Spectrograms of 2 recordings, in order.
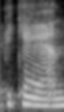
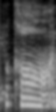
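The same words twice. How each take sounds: First: It is said the way many others say it. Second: It is said the way Texans say it.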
